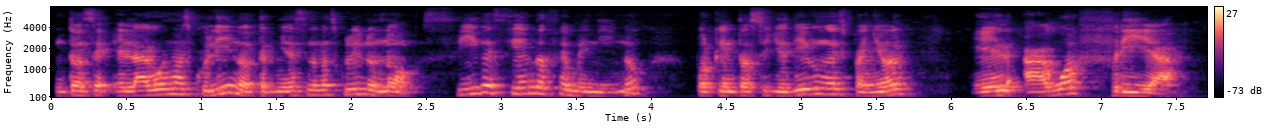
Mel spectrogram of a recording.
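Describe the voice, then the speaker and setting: Patient male teacher, dull recording. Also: a little high. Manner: explains slowly, repeats examples, checks in with "¿ok?". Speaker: language teacher. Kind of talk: grammar lesson to camera.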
